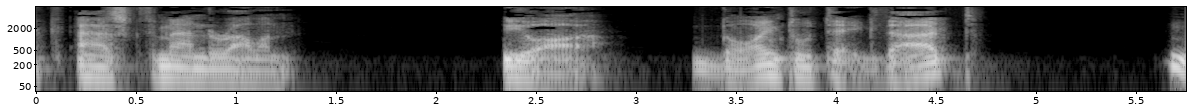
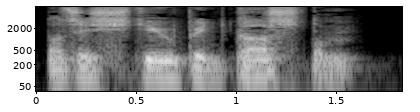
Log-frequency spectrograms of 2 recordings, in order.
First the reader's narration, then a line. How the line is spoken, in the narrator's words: Beric grunted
